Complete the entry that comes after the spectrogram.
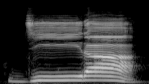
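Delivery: जीरा very slowly, both vowels held; drawn-out long vowels. Shown as a demonstration. Teacher models the joined word, vowels drawn out. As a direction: stretch जीरा out syllable by syllable. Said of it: "खींच के पढ़ेंगे".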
